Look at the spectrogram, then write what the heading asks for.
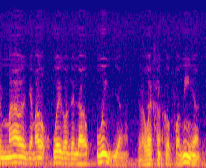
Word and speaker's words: ouija: fenómenos, y sobre todo con la huilla, que es así como se pronuncia. Generalmente se dice ouija, pero la verdad es que oui es sí en francés y así se pronuncia, y ja es ya, que es sí en alemán.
